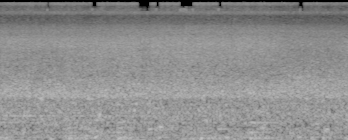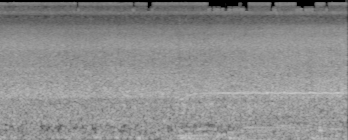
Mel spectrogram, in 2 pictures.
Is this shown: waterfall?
yes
